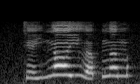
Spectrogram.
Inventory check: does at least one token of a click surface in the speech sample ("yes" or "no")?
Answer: no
